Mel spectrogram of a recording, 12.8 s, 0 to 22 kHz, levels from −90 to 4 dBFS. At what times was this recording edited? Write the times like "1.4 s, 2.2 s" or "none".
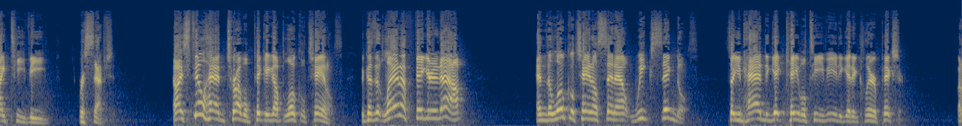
9.9 s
